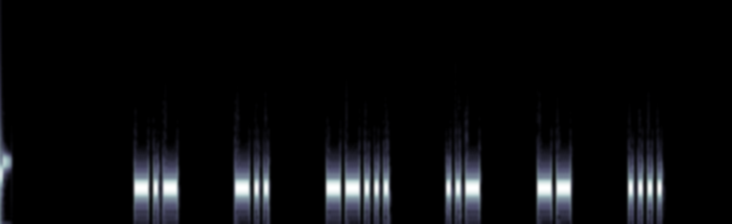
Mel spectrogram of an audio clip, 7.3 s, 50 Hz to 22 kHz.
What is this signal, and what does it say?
Morse code, heard as a keyed tone, about 25 wpm, spaced as for 12 wpm, 700 Hz. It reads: KD7UMH
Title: USA Call Signs - 6 Characters - 4x Character Spacing - 25wpm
